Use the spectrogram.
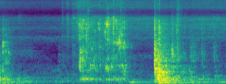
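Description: Water pours into a container of sobolo (hibiscus) mixture in two short bursts, a splashing gush that stops and starts again, fairly quiet and close.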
